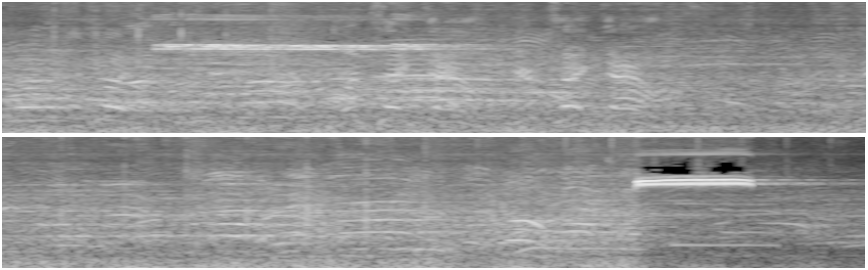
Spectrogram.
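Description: Voices from coaches and spectators shouting in a large hall during a wrestling bout, with a held whistle tone about a second in. In the last half second comes a loud, sharp whistle blast, the referee stopping the action.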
